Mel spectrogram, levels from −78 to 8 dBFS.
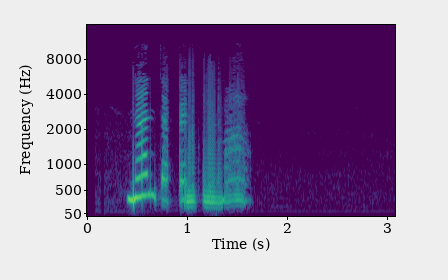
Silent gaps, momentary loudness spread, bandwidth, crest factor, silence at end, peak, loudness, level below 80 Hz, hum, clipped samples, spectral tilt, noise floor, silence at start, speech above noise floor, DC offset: none; 13 LU; 11 kHz; 18 dB; 1.5 s; -8 dBFS; -22 LUFS; -74 dBFS; none; under 0.1%; -5.5 dB/octave; -66 dBFS; 0.4 s; 43 dB; under 0.1%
